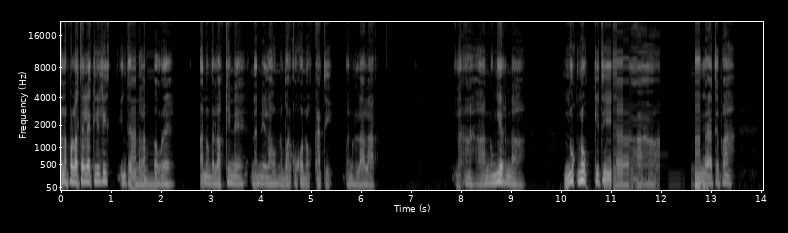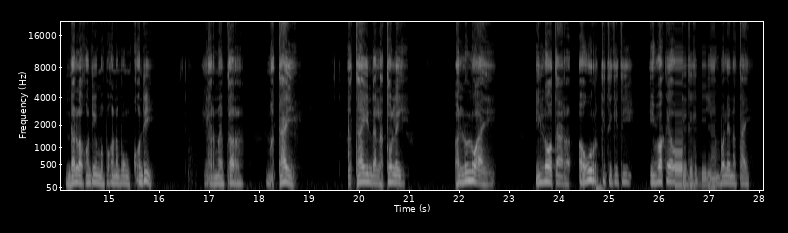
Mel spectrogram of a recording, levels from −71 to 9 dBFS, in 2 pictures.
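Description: Speech, with three stretches of robotic sound from repeated short buffers: 1.36 to 1.92 s, 10.87 to 12.94 s, and 26.33 to 27.15 s, the last starting just after "ivake a". Each turns the voice into a metallic buzz pitched at 100 Hz, matching a 10 ms segment looped in place of most of the real audio. This likely comes from input arriving too slowly, with playback refilling gaps by repeating the last buffer.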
